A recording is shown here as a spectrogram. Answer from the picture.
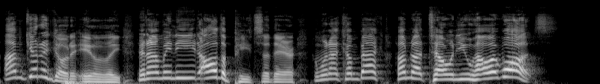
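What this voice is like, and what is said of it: Yelling. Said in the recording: “I don't know why I'm yelling.”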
